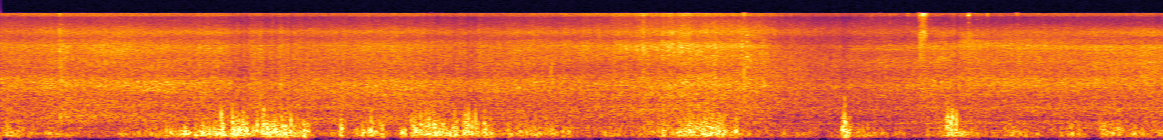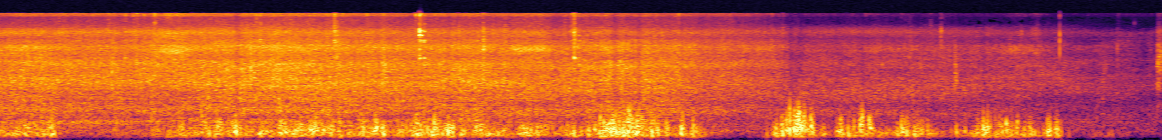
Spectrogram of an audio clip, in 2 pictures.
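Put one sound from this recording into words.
Waves wash and break over rocks close by.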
